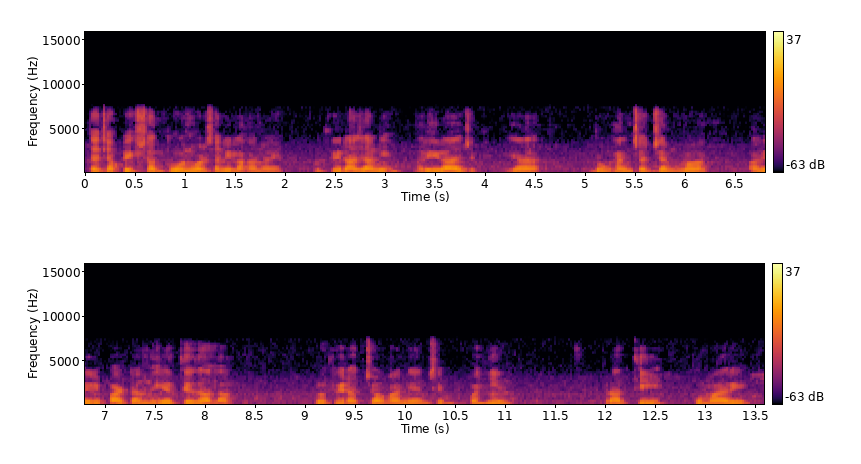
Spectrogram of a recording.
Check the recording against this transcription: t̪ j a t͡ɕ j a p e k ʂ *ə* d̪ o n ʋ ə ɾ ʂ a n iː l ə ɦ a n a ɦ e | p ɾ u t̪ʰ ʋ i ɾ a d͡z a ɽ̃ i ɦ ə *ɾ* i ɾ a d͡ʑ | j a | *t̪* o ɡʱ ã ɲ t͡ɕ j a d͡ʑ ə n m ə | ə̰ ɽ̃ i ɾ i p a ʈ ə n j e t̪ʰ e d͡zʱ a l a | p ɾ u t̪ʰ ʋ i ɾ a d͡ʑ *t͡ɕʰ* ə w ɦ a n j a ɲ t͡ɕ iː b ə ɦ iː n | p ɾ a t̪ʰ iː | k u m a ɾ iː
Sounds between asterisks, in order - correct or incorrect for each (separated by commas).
incorrect, correct, incorrect, incorrect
